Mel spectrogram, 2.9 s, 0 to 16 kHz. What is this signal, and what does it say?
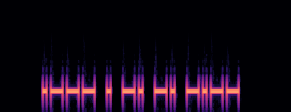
Morse code, heard as a keyed tone, about 30 wpm, 700 Hz. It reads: JENNY
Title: USA Common Names - Max 5 Letters - 30wpm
